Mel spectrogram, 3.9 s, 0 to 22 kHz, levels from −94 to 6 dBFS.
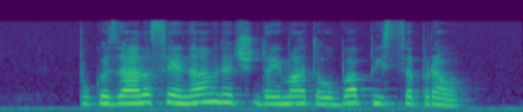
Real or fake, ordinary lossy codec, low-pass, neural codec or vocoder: real; none; 10.8 kHz; none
